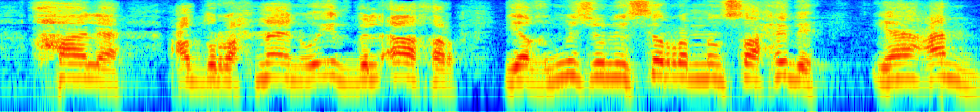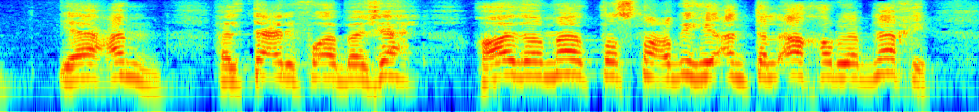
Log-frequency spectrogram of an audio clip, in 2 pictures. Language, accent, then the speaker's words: Arabic; Damuh, Egypt; في قريتنا المتواضعة الحبيبة قرية دموه. كنت في الكتاب عند الشيخ مصباح رحمه الله قد حفظت القرآن وأنا في 8 من عمري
